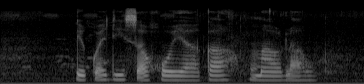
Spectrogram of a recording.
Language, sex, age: Tswana, female, 23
